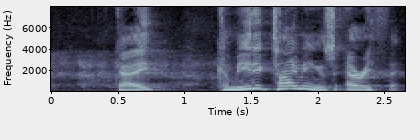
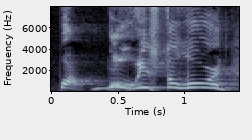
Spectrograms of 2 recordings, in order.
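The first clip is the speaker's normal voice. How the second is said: much higher, awed; astonished; 11 semitones higher than usual. Retold or imitated. Disciples realizing it was the Lord, astonished. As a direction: gasp it out in wonder. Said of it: "They go".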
